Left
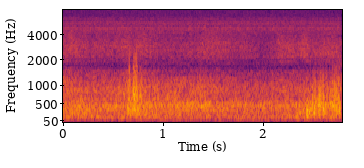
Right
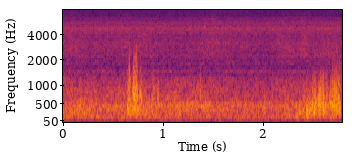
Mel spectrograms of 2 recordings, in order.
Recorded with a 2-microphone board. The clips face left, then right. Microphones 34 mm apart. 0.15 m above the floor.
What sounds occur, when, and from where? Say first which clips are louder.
0.0 s an aircraft: left 4 dB; 30° left (ahead or behind); by 2.8 s 25° left (ahead or behind)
